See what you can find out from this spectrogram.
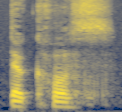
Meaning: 1. cough 2. common cold (by extension)
- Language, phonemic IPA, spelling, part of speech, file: Navajo, /tɪ̀kʰòs/, dikos, noun, Nv-dikos.ogg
